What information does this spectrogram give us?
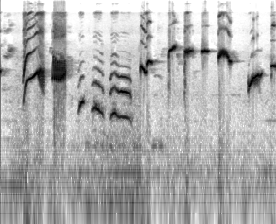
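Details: Varied song of an Asian pied starling, played as master song to train other birds: a harsh buzzy note, a descending series of three slurred whistles, then bright sharp upward-flicking notes.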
